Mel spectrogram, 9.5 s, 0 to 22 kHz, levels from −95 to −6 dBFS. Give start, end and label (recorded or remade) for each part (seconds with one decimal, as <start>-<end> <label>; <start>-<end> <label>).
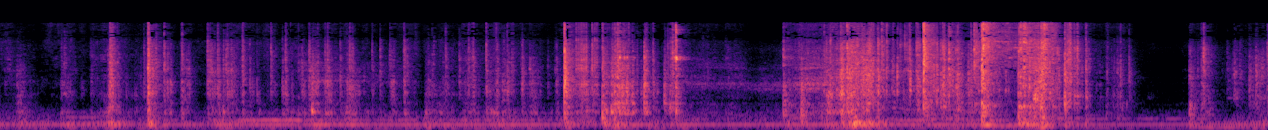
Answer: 0.0-9.5 recorded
